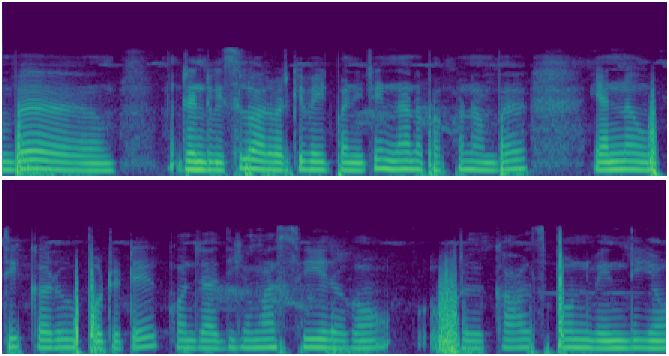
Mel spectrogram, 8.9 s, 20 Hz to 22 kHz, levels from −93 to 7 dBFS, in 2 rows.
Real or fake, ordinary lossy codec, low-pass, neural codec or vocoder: real; none; 7.2 kHz; none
